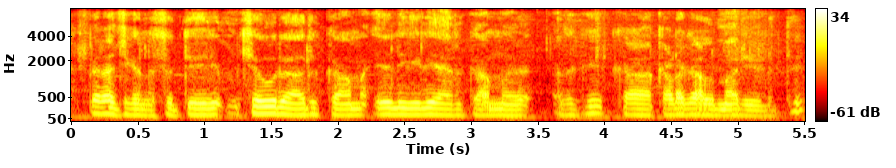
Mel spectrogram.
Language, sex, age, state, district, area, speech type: Tamil, male, 60+, Tamil Nadu, Kallakurichi, urban, spontaneous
